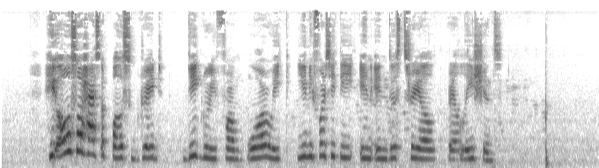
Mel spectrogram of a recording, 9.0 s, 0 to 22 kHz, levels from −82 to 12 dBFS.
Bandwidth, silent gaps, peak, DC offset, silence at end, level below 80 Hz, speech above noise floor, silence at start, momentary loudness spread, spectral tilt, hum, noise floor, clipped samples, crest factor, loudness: 17 kHz; none; 0 dBFS; under 0.1%; 0.75 s; -56 dBFS; 33 dB; 0.7 s; 14 LU; -2 dB/octave; none; -51 dBFS; under 0.1%; 18 dB; -17 LUFS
